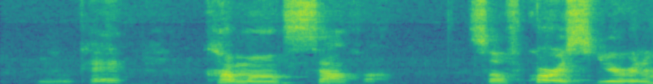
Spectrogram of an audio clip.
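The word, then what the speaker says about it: ça va: of an s rather than a hard c okay uh because c tends to be much more a harsher word so come on sava so you see i'm the sava all right so i'm pronouncing it much more almost like i have a snake in my in my mouth come on sava right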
